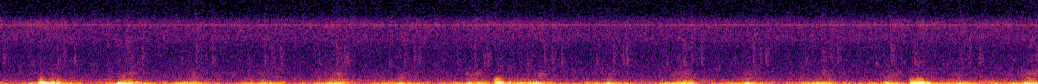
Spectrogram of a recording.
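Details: Sleeping kitty snoring softly, short low rasping breaths recurring about every three seconds, three in all, faint against a constant electrical hum in a quiet room.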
